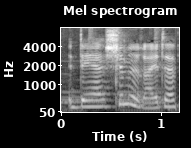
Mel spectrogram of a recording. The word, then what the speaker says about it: Der Schimmelreiter: The first one we read, I distinctly remember that one, and German students might know it as well, was called Der Schimmelreiter. I'm specifically using the German pronunciation because it would feel weird to do it in English.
